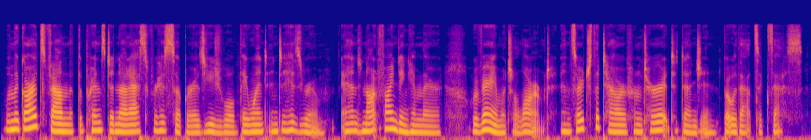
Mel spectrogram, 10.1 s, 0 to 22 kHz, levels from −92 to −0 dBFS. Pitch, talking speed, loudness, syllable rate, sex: 175 Hz, 235 wpm, -20 LUFS, 6.1 syllables/s, female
